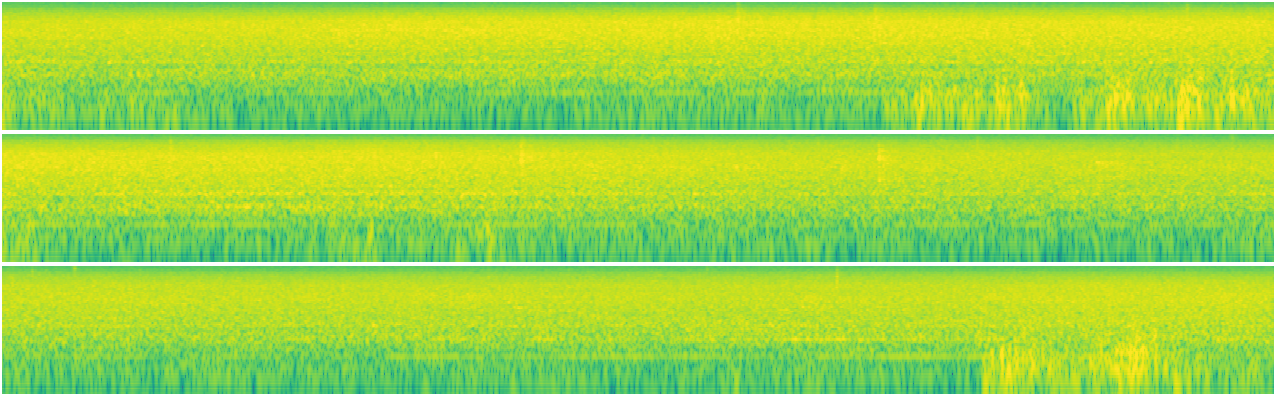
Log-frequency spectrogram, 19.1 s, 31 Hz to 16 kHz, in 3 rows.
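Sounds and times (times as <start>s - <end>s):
high wind: 0.0s - 2.0s, 3.8s - 10.5s, 14.3s - 19.0s
rain: 0.0s - 19.0s.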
